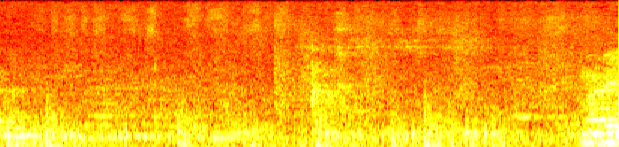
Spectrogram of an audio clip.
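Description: Felt-tip marker scratching and squeaking on a whiteboard as a word is written, in short irregular strokes, under a faint low voice.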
